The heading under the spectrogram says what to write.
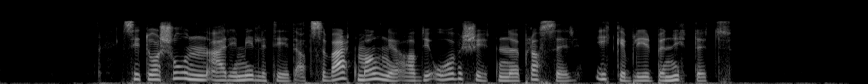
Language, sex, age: Norwegian, female, 56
